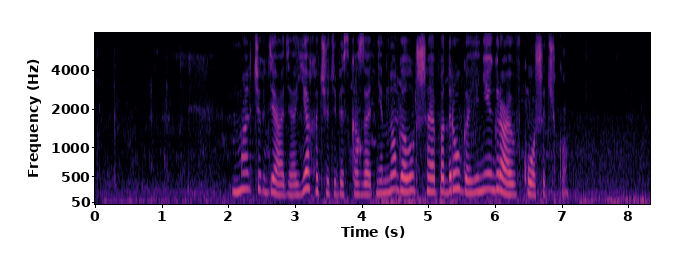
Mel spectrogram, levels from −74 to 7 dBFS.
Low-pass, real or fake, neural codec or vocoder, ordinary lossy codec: none; fake; codec, 16 kHz, 8 kbps, FunCodec, trained on Chinese and English, 25 frames a second; none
